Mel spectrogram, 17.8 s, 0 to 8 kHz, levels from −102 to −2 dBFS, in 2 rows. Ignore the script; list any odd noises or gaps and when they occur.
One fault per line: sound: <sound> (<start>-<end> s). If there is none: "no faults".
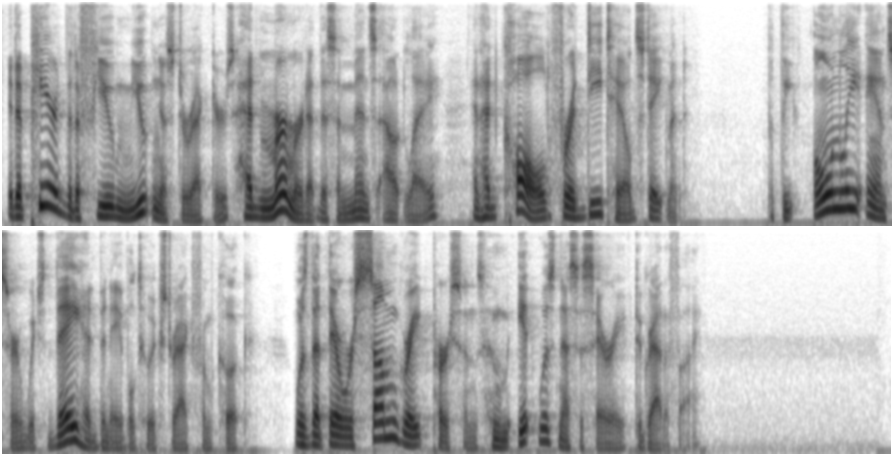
no faults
